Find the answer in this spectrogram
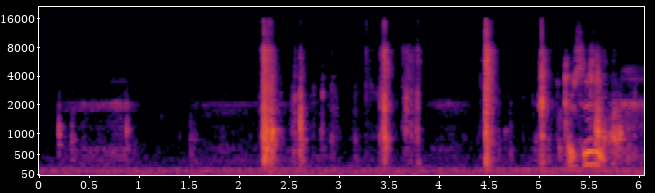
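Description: Small cardboard toy box being torn open by hand: a series of sharp rips and snaps, about half a dozen over the last four seconds.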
